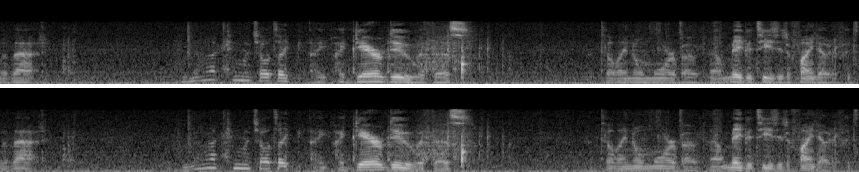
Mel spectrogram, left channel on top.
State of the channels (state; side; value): normal; both; correlation 0.64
